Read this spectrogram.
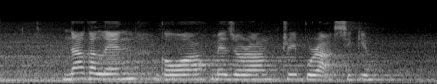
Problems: background sounds at intervals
